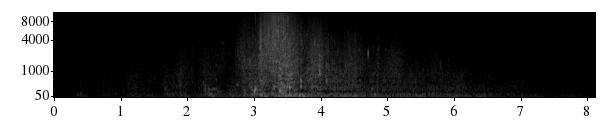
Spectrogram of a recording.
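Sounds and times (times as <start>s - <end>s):
waves splashing: 2.9s - 4.9s.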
